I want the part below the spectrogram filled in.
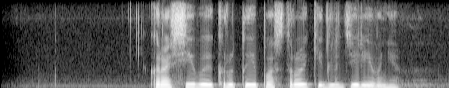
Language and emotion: Russian, neutral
